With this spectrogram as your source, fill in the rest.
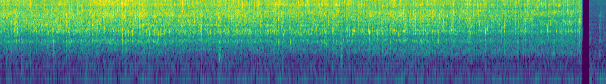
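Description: Ground beef frying in hot oil in a pan while being spread out and stirred, a continuous loud sizzle with scattered pops and scrapes that cuts off abruptly at the end.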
